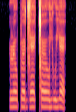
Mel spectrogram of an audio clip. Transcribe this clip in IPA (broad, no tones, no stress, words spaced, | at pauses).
ɭœo̯pœd͡zɛː ǀœːo̯jujɛ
